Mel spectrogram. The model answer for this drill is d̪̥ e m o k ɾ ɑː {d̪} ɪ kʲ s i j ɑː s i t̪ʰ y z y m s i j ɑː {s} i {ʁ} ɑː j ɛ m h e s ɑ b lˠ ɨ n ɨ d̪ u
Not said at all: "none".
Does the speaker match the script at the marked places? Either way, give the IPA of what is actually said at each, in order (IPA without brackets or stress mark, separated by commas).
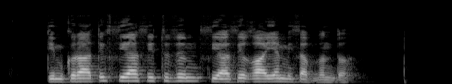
t̪, s, ʁ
